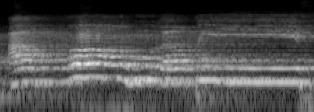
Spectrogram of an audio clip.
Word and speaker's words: Allahu latif: A-nya jangan ikut-ikut tafkhim. A tetap A, coba. A. Jadi yang tafkhim hanya Allah-nya saja. Berarti bacanya begini. Allahu latif. Ya, kalau Allahu latif. Allah, oh bukan o tapi a. Allahu latif. Coba. Allahu latif. Nah, yang benar itu seperti itu. Jadi a tetap a, tidak menjadi o.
